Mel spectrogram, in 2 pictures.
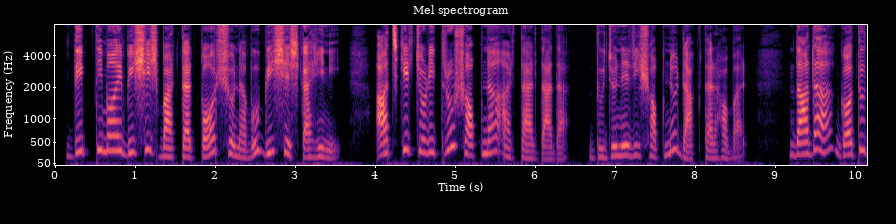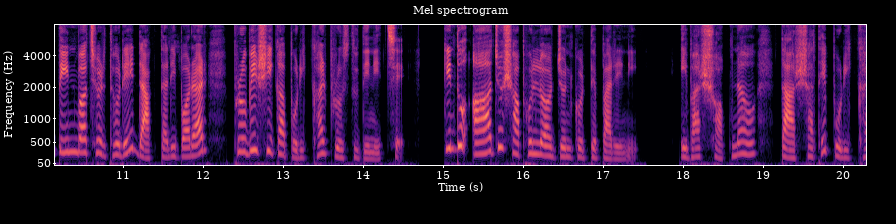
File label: Bengali Female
